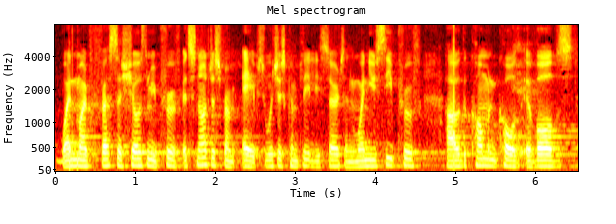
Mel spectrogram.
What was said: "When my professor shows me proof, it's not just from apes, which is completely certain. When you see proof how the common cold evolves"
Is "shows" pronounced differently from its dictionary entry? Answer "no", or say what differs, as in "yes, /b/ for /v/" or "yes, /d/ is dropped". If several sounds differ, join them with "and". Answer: no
